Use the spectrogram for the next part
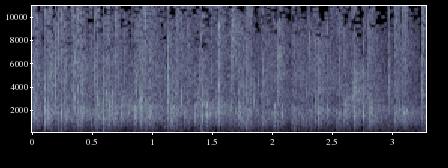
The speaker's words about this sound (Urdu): ایک مرتبہ ان کی حوصلہ افزائی کے لیے زوردار تالی.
